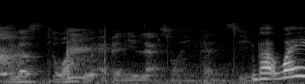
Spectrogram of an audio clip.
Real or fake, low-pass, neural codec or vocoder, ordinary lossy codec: real; 7.2 kHz; none; none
